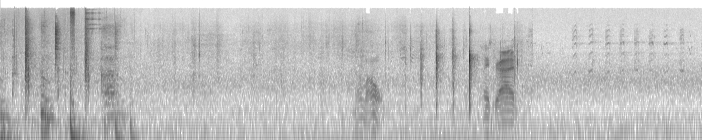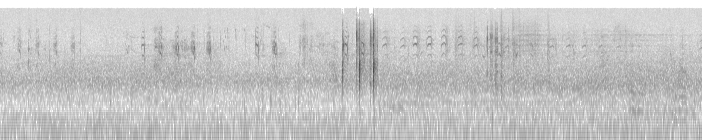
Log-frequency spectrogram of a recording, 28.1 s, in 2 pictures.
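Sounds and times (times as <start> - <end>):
sharp cracks: 0.0 - 2.5, 8.2 - 10.4, 20.8 - 21.6
birds chirping: 0.0 - 28.0.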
